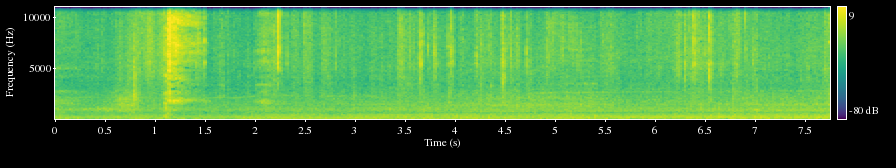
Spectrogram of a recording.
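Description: Nissan GT-R R35's twin-turbo V6 and the road noise, heard from inside the cabin while cruising: a steady drone. A single sharp knock sounds about a second in.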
